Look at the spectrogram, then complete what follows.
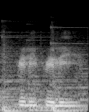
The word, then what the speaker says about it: pili-pili: There are different pronunciations: peri-peri, piri-piri, pili-pili.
